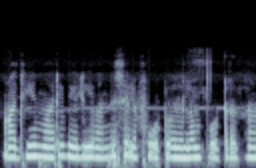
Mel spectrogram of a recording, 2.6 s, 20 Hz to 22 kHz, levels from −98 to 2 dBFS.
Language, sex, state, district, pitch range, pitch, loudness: Tamil, female, Tamil Nadu, Namakkal, 205-215 Hz, 210 Hz, -16 LUFS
